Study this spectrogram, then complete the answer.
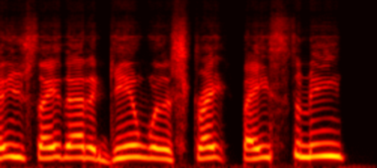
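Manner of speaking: high, smug, mocking tone. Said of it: "he's basically like".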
